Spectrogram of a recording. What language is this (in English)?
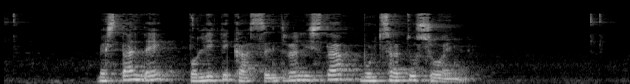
Basque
